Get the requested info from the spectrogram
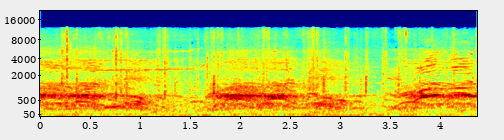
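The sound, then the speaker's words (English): A large crowd of anti-government protesters in the main square of Kiev, Ukraine, cheers and chants in a steady, swelling roar at the arrival of a group of police who do not support the president, with rhythmic surges of many voices shouting together roughly every second and a half. “There was already a sense of optimism among anti-government protesters cheering the arrival of a group of police who do not support the president.”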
